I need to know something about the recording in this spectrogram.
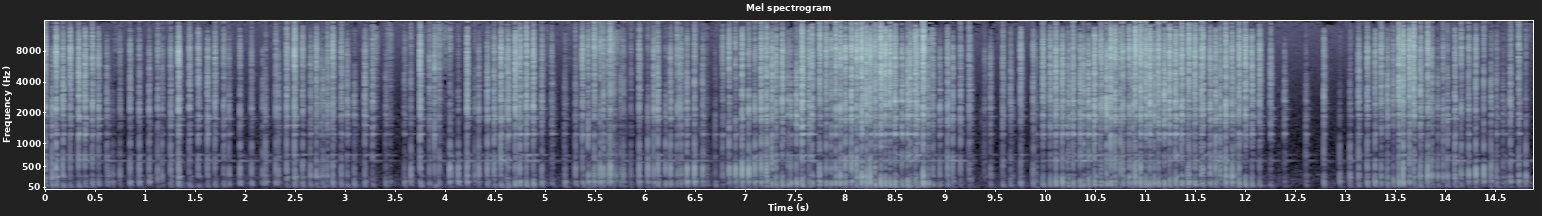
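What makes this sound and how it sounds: A spiky orange rubber massage ball is rolled and pressed by hand over a large, thin, lithographed painted tin tray. It makes a dense, rapid stream of small dry tapping hits with a faint metallic ring. The clatter swells and fades in waves and briefly quiets near the end before picking up again.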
